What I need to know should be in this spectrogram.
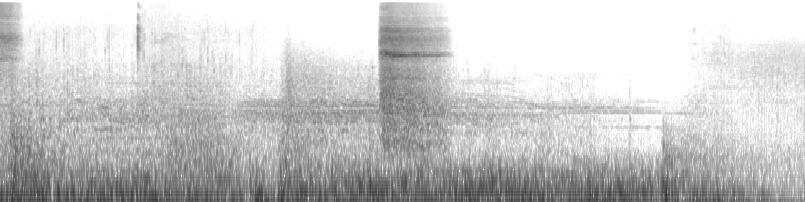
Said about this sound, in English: And here's the explosion.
